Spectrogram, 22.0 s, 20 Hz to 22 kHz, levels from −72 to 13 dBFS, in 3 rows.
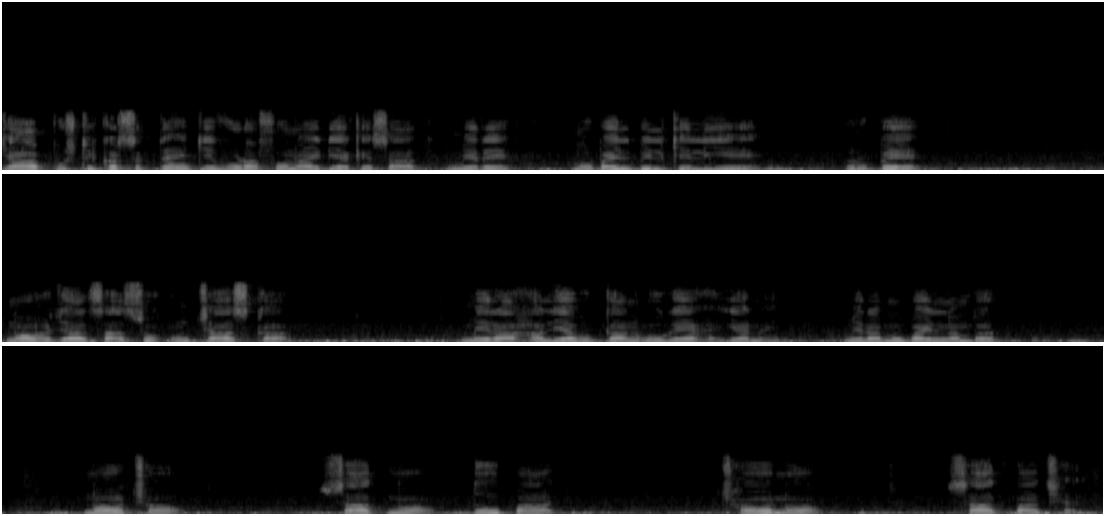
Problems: background sounds at intervals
